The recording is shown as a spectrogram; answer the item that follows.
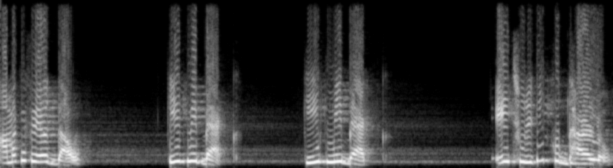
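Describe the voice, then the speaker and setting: Slow, lively woman reading drills. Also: high voice. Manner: says each phrase in Bengali, then repeats the English twice, slowly. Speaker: English teacher. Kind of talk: reading phrase drills aloud. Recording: dull lo-fi sound.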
